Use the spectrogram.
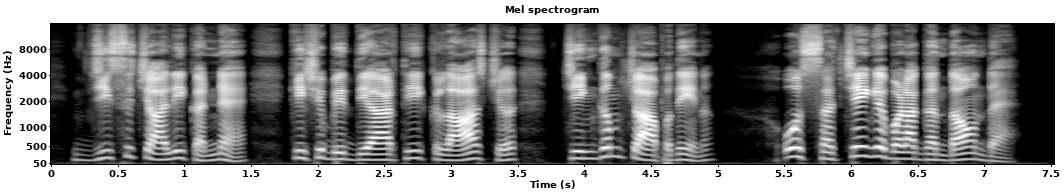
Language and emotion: Dogri, disgusted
